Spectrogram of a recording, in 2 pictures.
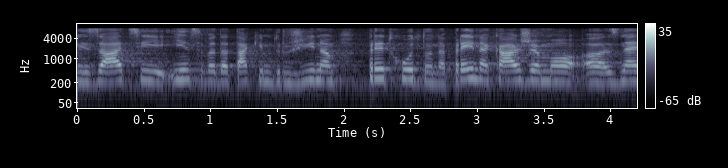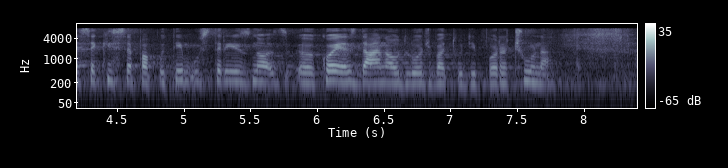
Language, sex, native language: Slovenian, female, Slovenian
